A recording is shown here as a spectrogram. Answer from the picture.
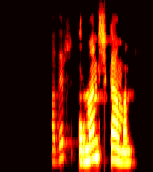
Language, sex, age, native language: Icelandic, female, 30-39, Icelandic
